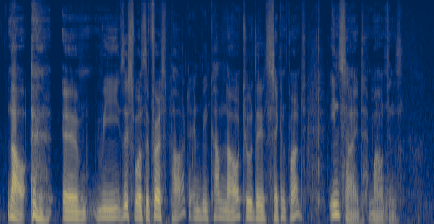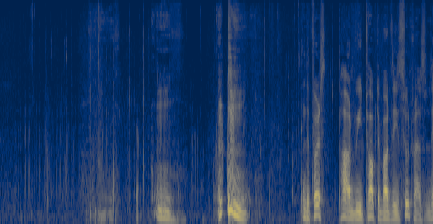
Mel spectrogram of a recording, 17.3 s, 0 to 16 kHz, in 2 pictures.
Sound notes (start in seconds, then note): 9.5 drinks water and clears throat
